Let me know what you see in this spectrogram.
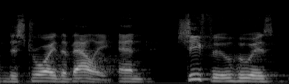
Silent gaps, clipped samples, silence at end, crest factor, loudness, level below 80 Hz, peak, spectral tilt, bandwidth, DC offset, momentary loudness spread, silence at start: none; under 0.1%; 0.1 s; 16 dB; -32 LUFS; -70 dBFS; -18 dBFS; -5 dB/octave; 11.5 kHz; under 0.1%; 7 LU; 0 s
